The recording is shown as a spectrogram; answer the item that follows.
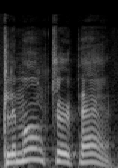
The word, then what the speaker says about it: Clément Turpin: Clément Turpin.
